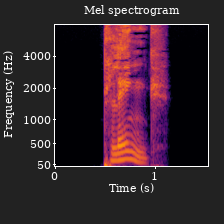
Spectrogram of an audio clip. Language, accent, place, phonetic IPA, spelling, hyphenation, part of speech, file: German, Germany, Berlin, [plɛŋk], Plenk, Plenk, noun, De-Plenk.ogg
- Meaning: 1. inappropriate double space 2. inappropriate space before punctuation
